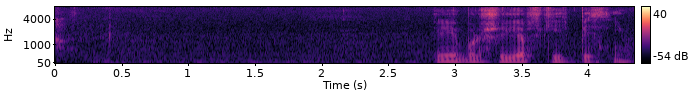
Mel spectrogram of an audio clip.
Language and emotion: Russian, neutral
